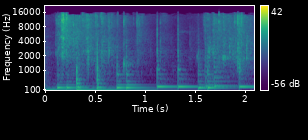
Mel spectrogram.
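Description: Background music that starts suddenly, with a quick percussive beat of about five strikes a second over a stepping bass line.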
